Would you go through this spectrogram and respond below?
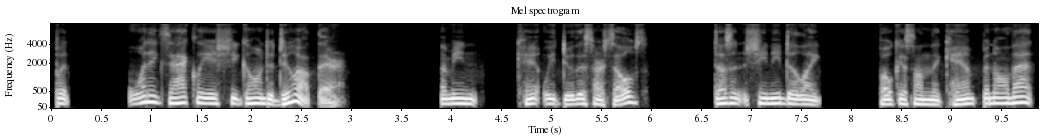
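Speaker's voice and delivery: lightly voiced Judy, hesitant and questioning; Judy, doubtful. Judy questions V about bringing Panam, lightly voiced doubt.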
